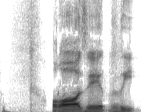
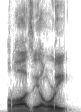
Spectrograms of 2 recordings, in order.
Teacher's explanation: را زیر ری، اب دیکھیں یہ را کے اوپر زبر نہیں ہے، را کے نیچے زیر ہے، تو شروع میں ہم نے آپ کو کیا بتلایا تھا کہ را کے اوپر زبر یا پیش ہو تو را کو موٹا کریں گے۔ یہ را کے نیچے زیر ہے، لہذا را باریک ہو رہی ہے۔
